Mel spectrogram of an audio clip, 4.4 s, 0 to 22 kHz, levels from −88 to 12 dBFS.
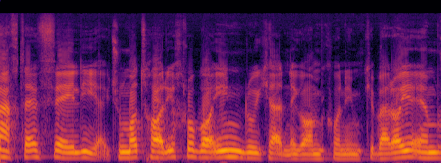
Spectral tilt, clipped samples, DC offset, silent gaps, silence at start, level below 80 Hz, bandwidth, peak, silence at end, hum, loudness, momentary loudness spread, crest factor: -6 dB/octave; under 0.1%; under 0.1%; none; 0 s; -60 dBFS; 16 kHz; -6 dBFS; 0 s; none; -17 LUFS; 6 LU; 10 dB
